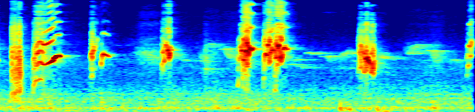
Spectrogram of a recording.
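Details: Black-winged myna and other mynas in a recording used to coax caged birds into singing: scattered harsh squawks and rasping bursts with a few short slurred whistles, separated by quiet gaps.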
